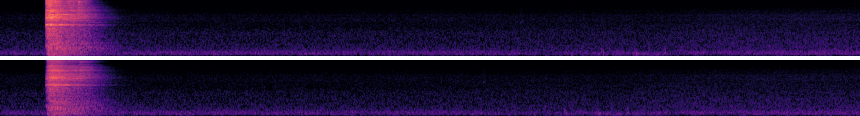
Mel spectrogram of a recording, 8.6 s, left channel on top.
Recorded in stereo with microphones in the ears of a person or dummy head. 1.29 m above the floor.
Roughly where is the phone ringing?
I don't hear a phone ringing.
